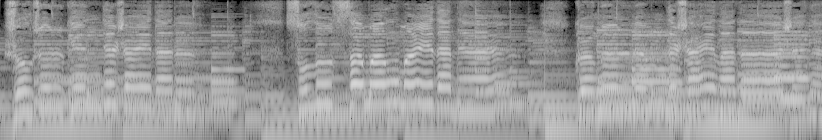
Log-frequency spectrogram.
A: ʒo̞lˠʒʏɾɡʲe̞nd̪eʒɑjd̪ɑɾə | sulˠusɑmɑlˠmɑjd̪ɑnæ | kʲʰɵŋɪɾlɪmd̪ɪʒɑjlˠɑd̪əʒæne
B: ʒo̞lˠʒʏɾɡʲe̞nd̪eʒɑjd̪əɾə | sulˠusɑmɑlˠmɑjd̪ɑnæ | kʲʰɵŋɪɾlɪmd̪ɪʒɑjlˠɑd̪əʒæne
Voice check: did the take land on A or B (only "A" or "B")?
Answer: A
